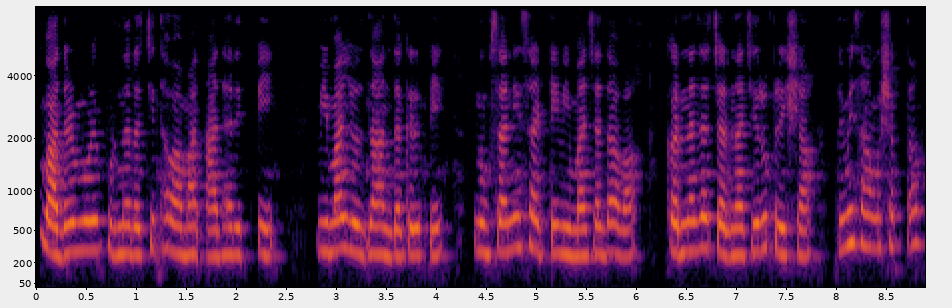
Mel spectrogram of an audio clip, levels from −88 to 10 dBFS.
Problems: constant background noise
